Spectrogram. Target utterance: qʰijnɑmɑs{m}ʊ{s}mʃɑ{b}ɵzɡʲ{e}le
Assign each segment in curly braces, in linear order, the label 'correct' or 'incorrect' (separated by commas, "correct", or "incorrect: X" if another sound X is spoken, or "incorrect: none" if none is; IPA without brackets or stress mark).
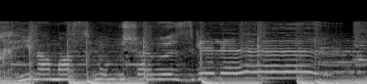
correct, incorrect: none, incorrect: w, correct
